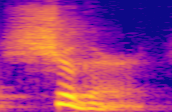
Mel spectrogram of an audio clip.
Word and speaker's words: sugar: E normalmente, se eu estivesse só falando essa palavra, seria sugar, sugar. Como nessa canção a gente tem na melodia pam, pam, então a gente tem sugar, sugar. Quase que as duas sílabas com o mesmo peso, tá? Mas isso é uma situação dessa canção, dessa melodia, normalmente sugar, sugar.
